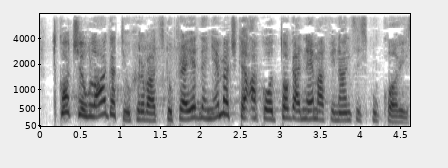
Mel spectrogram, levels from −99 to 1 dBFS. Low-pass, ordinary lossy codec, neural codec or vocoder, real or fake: 7.2 kHz; none; none; real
